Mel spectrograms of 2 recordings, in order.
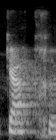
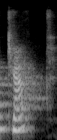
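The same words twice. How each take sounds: First: The final R sound is clearly pronounced. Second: The final R sound is dropped. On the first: The speaker calls it right. "il faut vraiment bien le prononcer" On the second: The speaker calls it wrong. "les gens ne le prononcent pas, pas toujours"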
